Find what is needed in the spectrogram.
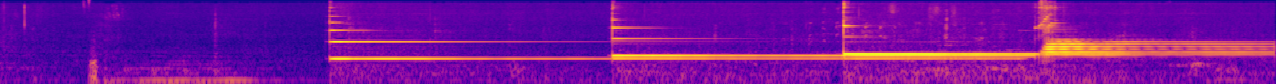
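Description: Tuned metal chime tubes of the kind used for sound healing, struck one at a time: four ringing notes about two to three seconds apart, each left ringing over the one before. The first three step up in pitch and the last is fuller. A faint low hum comes before the first note.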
